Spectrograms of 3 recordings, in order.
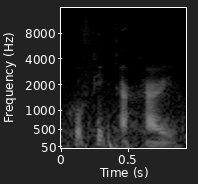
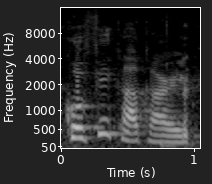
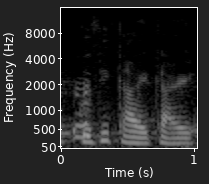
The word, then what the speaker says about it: Kofi Karikari: So please pronounce your name to people. Okay, so my name is Kofi Kakari. Okay. Have you heard? Okay, so wherever you are, pronounce after us. Kofi Kakari. Don't say Kofi Karikari.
